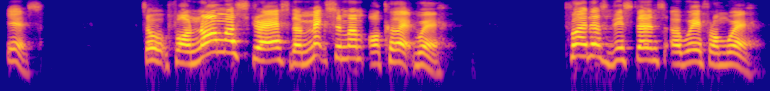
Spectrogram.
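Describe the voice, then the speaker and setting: In a classroom, an engineering lecturer with a medium-pitched voice teaches interactively, firing emphatic, repeated questions at students and prodding them to answer. The audio sounds dull.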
